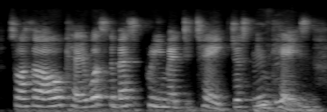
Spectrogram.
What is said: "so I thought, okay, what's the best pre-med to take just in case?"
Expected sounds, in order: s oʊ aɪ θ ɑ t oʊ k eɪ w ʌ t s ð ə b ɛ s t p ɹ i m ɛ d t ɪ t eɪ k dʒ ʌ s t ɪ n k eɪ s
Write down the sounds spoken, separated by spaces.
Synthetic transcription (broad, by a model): s oʊ aɪ θ ɑ t oʊ k eɪ w ʌ t s ð ə b ɛ s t p ɹ i m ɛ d t ɪ t eɪ k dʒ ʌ s t ɪ n k eɪ s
